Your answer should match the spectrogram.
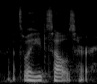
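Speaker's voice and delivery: hushed, unvoiced comment; whispered aside. Real, not acted. Aside to a friend, hushed whisper. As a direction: whisper it like gossip.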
